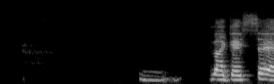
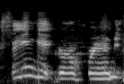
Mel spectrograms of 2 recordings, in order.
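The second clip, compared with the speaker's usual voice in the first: put-on high, playful "sing it, girlfriend"; sassy cheer; 4 semitones higher than usual. Fan cheering the singers on, sassy and high. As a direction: hype them up like a fan. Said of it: "I'm like".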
